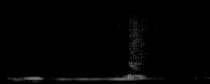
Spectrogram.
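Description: A man's voice faintly humming one steady low note for just over a second, with a short breath near the end.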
